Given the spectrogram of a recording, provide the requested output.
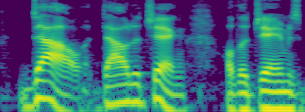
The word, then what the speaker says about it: Tao: way in the interview i learned that tao is pronounced d-a-o dao dao da jing although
